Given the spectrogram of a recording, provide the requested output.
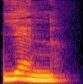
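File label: "yen", British English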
